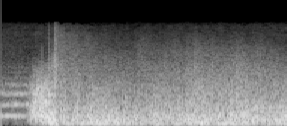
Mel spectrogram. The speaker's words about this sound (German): Ein Feuerball in der Nacht über Kiew. Dann, kurz verzögert, das Geräusch der Explosion.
